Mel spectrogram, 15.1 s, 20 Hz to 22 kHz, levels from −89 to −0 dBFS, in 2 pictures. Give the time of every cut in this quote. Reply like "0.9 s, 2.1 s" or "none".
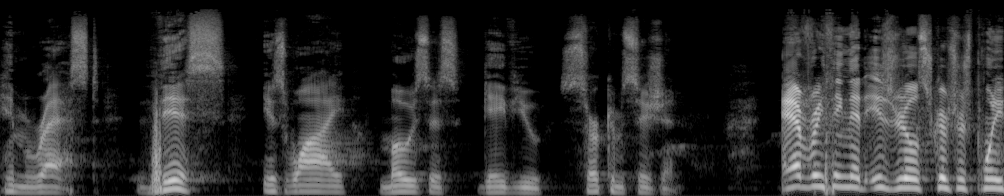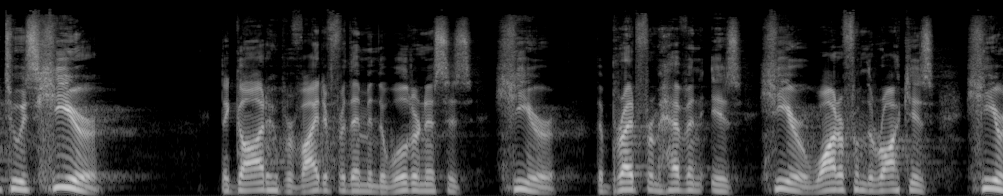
none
